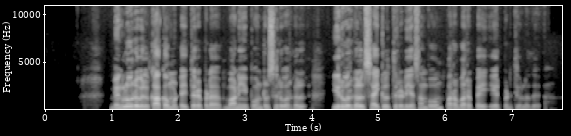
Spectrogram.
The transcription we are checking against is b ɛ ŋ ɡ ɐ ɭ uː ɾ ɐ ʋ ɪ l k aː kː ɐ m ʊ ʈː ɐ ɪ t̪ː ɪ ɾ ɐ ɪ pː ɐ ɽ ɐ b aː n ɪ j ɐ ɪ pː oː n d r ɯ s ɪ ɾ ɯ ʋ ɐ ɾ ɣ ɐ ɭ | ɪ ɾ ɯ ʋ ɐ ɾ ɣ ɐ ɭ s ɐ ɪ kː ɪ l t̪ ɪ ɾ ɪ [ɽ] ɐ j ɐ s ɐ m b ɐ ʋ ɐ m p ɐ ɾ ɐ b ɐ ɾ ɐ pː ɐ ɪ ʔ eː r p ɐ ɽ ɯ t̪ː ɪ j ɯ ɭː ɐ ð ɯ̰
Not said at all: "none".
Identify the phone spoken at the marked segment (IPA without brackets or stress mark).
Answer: ɽ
